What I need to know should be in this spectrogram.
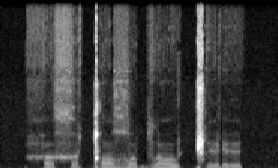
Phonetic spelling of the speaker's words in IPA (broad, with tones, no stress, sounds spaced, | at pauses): h ʌ˨ x ʌ˨ ǃ ɔ˦ ʁʷ ɪ˨˦ b l ɔ˦ u̯ ǁ ɪ˨ ɾ ɪ˦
